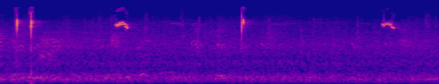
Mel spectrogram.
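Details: Hawfinch uttering two quick explosive ticks, then isolated short downslurred chirps and another sharp tick, well separated by pauses, against quiet ambient noise.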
